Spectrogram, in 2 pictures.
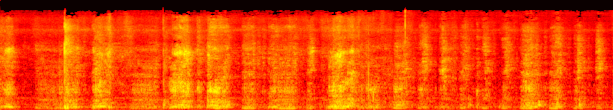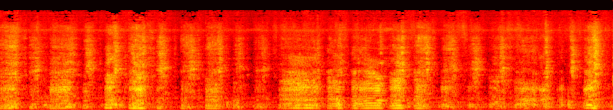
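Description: American Bully puppy growling in short, irregular bursts while pulling on a tug toy.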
